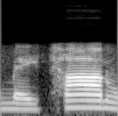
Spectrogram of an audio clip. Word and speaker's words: Maton: We weren't even sure how to say his name. Was it Mation? It turned out to be Maton.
